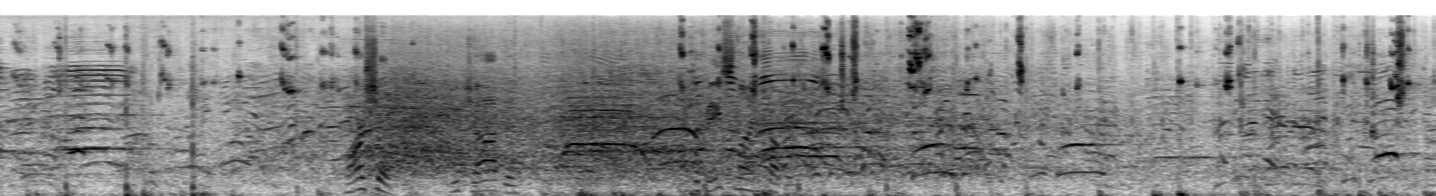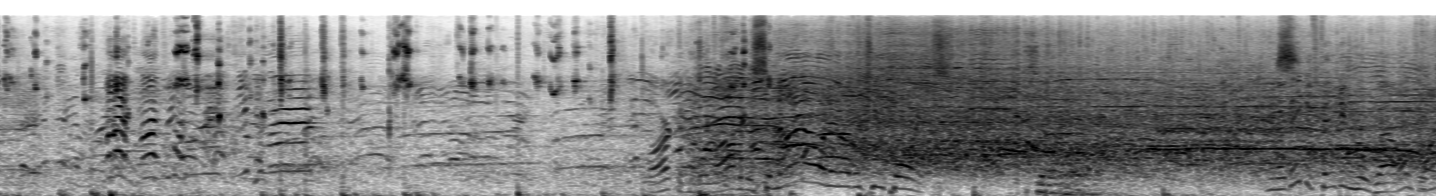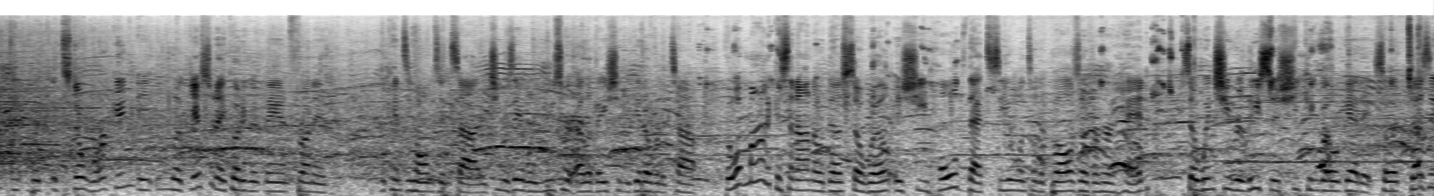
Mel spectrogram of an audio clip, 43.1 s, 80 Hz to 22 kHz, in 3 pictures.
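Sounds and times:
crowd cheering: 0.0s - 14.8s, 20.7s - 43.0s.

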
